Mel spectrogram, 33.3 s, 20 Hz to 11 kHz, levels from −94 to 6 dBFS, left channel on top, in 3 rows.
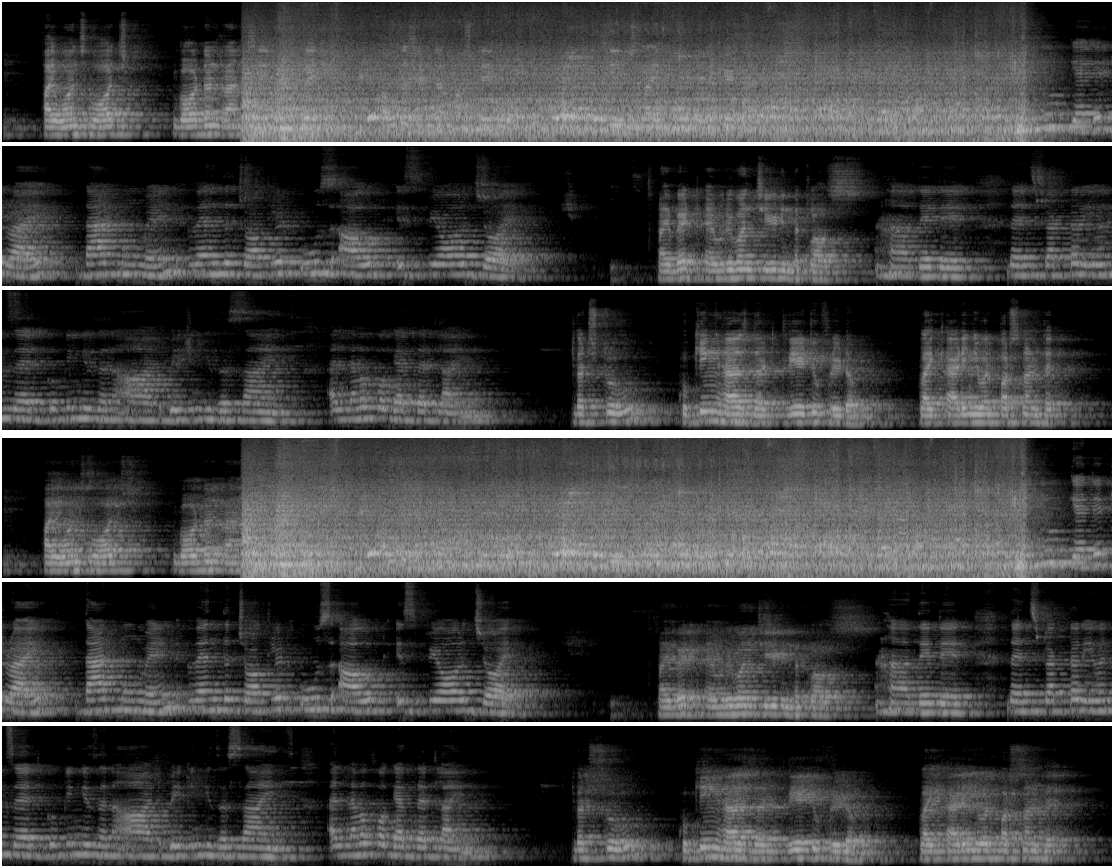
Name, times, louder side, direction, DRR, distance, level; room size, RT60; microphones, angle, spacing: voice 1, 0.4-1.3 1.7-3.4 3.8-5.4 6.0-8.0 17.7-19.7 27.9-28.5 29.0-30.8 31.4-32.7, left 1 dB, 80° left, 3 dB, 4.7 m, -36 dB
sound 1, 2.4-10.3, right 1 dB, 15° right, 1.3 m, -29 dB
voice 2, 8.6-9.6 9.9-11.5 11.8-16.3 19.8-25.0 25.5-27.0, right 1 dB, 45° right, 3 dB, 4.5 m, -41 dB
25.5 x 18.0 x 9.2 m, 1.0 s
head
